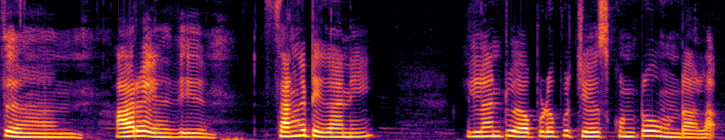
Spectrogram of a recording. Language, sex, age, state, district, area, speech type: Telugu, female, 18-30, Andhra Pradesh, Sri Balaji, rural, spontaneous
